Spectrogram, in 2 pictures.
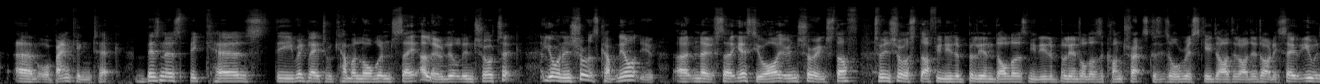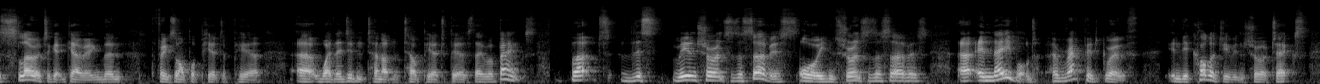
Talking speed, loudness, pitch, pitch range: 235 wpm, -23 LUFS, 140 Hz, 130-160 Hz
